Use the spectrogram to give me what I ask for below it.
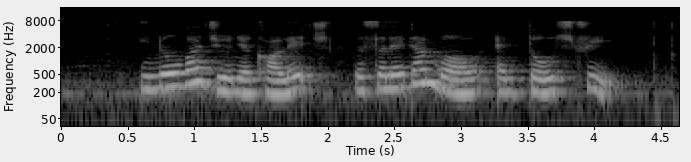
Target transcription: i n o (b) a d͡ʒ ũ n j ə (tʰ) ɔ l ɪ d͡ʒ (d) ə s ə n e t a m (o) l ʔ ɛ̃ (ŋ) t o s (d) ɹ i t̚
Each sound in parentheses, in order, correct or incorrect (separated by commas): incorrect, incorrect, correct, incorrect, incorrect, incorrect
